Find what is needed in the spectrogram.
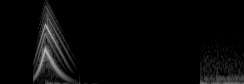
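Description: A single short cartoon sound effect, a quick pitch glide that sweeps up and then straight back down, about half a second in.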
